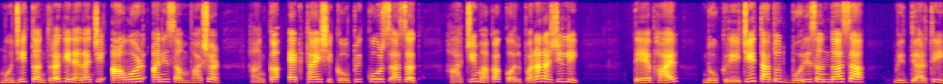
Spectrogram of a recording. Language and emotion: Goan Konkani, surprised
